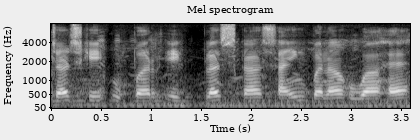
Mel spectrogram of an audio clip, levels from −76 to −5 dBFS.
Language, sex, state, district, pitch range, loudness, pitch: Hindi, male, Chhattisgarh, Raipur, 120-140 Hz, -17 LUFS, 130 Hz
